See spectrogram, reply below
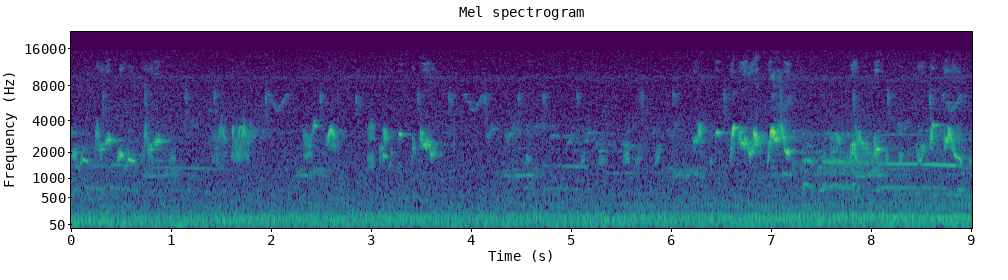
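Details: Red-whiskered bulbul during trapping on 11 November 2016 delivers scattered short warbled phrases, growing denser and louder toward the end, over a faint low rumble.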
